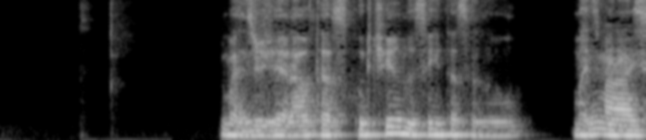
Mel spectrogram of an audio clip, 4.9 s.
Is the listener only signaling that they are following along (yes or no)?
no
